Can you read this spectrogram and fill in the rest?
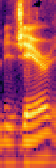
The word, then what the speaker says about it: Niger: The two other places that we're thinking about are Galmi, Niger, or Niger, if you want to do the French pronunciation, and Kajabe, Kenya.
